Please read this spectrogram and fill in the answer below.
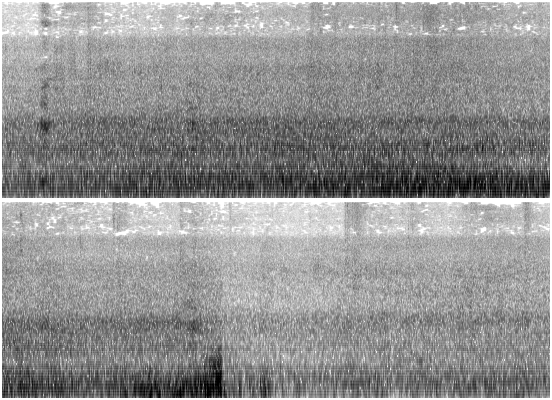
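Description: Road traffic: a motor vehicle passing, its noise building to a peak about halfway through and then cutting off suddenly about three-quarters of the way in, leaving a lower steady background.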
